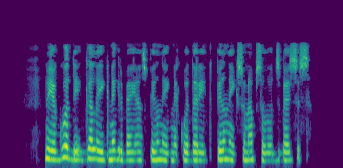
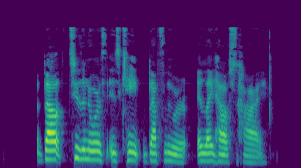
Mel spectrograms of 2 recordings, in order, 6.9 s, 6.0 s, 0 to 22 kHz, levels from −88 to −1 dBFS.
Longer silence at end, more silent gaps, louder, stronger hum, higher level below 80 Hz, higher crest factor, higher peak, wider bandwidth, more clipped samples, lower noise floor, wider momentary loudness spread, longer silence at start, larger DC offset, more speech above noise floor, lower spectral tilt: about the same, 0.7 s vs 0.8 s; first, 4.26-4.30 s vs none; first, -17 LUFS vs -22 LUFS; neither; first, -66 dBFS vs -78 dBFS; about the same, 18 dB vs 20 dB; about the same, 0 dBFS vs -2 dBFS; second, 8 kHz vs 11.5 kHz; neither; about the same, under -90 dBFS vs -89 dBFS; second, 8 LU vs 16 LU; first, 0.9 s vs 0.75 s; neither; first, over 73 dB vs 67 dB; first, -5 dB/octave vs -3.5 dB/octave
